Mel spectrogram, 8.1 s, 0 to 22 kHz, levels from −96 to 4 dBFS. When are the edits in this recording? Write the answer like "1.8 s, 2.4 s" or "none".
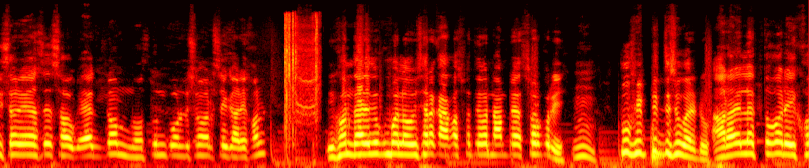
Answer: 3.2 s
